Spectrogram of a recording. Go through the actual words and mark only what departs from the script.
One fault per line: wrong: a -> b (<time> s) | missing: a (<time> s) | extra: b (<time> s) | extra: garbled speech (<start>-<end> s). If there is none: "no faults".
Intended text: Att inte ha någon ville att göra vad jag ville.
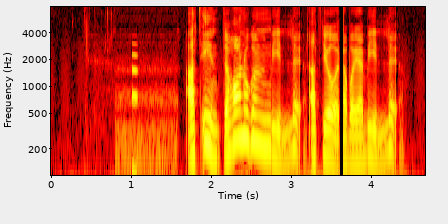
no faults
